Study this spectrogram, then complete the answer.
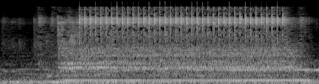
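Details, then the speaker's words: Paloma gas water heater with water pump, microswitch working: rapid sharp clicking about twenty per second for two seconds under water hiss, no burner roar; spark fires but gas never lights, suspected diaphragm problem. "Kok tidak mampu padahal ini memakai pompa ada masalah di membrannya"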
